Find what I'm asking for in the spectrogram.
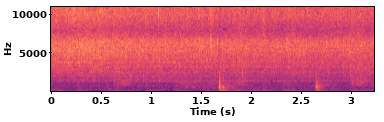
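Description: Chopped onions sizzling in hot oil in a pot on the stove, a steady close fry with a couple of sharp scrapes or clanks of a utensil against the pot.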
